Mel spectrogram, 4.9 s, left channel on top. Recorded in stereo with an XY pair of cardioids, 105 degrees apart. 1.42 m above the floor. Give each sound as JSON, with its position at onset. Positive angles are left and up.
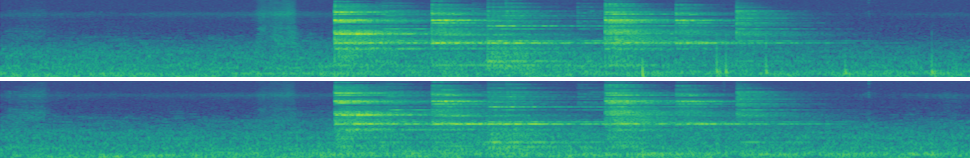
{"t": 1.7, "sound": "a clink", "azimuth_deg": 60, "distance_m": 0.8}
